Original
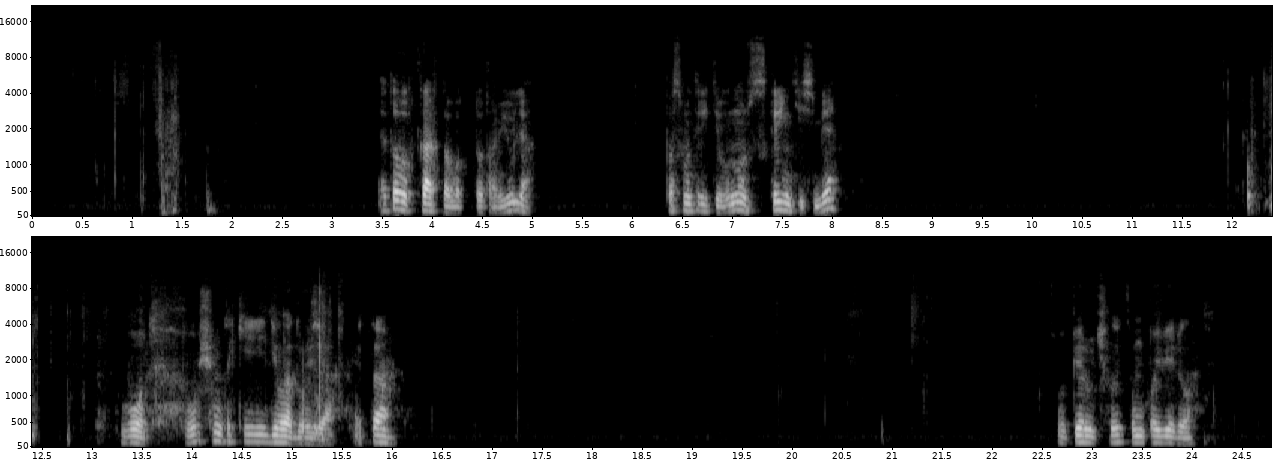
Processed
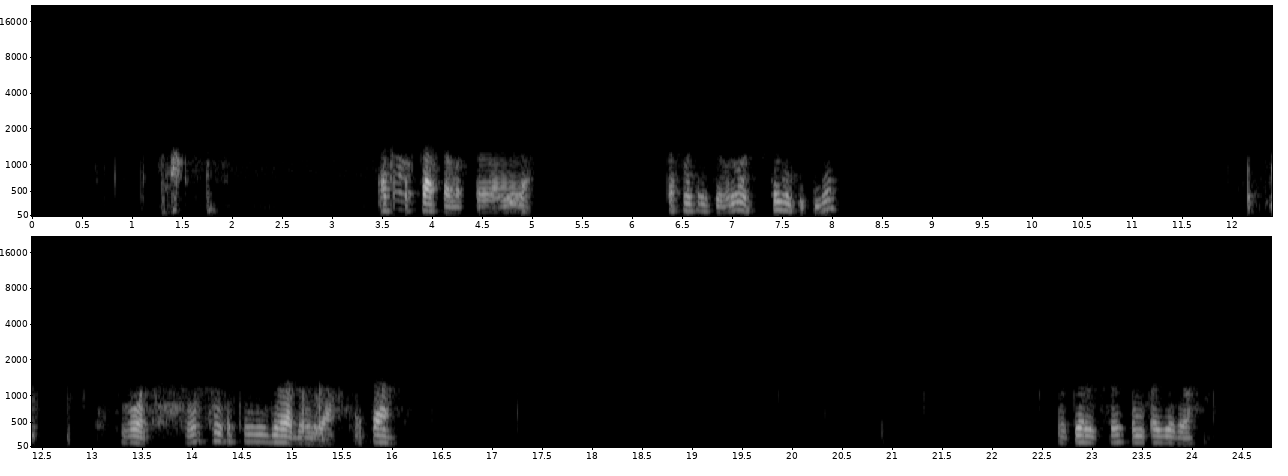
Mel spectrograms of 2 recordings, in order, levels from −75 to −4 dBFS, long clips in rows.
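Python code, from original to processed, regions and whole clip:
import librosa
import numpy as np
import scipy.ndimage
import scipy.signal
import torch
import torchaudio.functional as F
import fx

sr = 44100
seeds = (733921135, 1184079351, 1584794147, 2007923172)

y = fx.chain(x, sr, fx.band_shelf(hz=1200.0, db=15.5, octaves=1.7),
    fx.over_compress(threshold_db=-25.0, ratio=-0.5), at=(1.39, 3.74))
y = fx.chain(y, sr, fx.highpass(hz=400.0, slope=6),
    fx.room_flutter(wall_m=3.1, rt60_s=1.1), at=(4.48, 4.9))
y = fx.chain(y, sr, fx.env_lowpass_down(base_hz=320.0, full_db=-29.5),
    fx.doppler_dist(depth_ms=0.17), at=(7.61, 12.27))
y = scipy.signal.sosfilt(scipy.signal.butter(16, 1100.0, 'lowpass', fs=sr, output='sos'), y)
y = fx.low_shelf(y, sr, hz=470.0, db=-9.0)
y = y * 10.0 ** (-4.0 / 20.0)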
